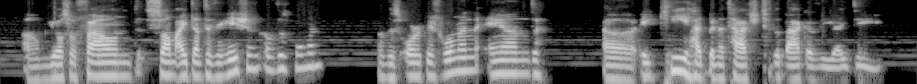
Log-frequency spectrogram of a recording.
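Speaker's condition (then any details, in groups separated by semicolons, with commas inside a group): No condition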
